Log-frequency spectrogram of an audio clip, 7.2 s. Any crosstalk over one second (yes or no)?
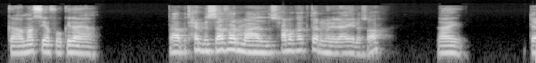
no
